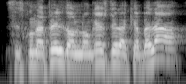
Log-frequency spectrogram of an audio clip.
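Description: A man's voice: sits high, rapid-fire, pushed and bright. A man giving a religious Torah lesson, asking rhetorical questions and answering them himself, with Hebrew terms woven into his speech. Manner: mixes Hebrew terms into French. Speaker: Torah teacher.

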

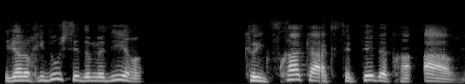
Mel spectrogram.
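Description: A man's voice: high voice, lively intonation, normal speed, dark tone, no room sound. A man with a Polish accent giving a religious lesson. He is emphatic, repeats key words and asks and answers his own questions. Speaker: Torah teacher. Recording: dull, dry lo-fi recording.

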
